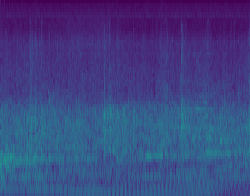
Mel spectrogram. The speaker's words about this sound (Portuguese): Receba do novo azeite do Senhor, dê um brado neste lugar e aplaudam se você entende o que estou dizendo.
